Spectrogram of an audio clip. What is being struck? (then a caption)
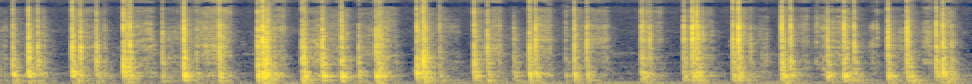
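Cardboard tissue box. Long nails and fingertips tap and scratch the flat bottom panel of a cardboard Kleenex tissue box. A quick, uneven run of dry, hollow taps with short scratchy bursts is heard, each dying away almost instantly with a muted midrange tone.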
